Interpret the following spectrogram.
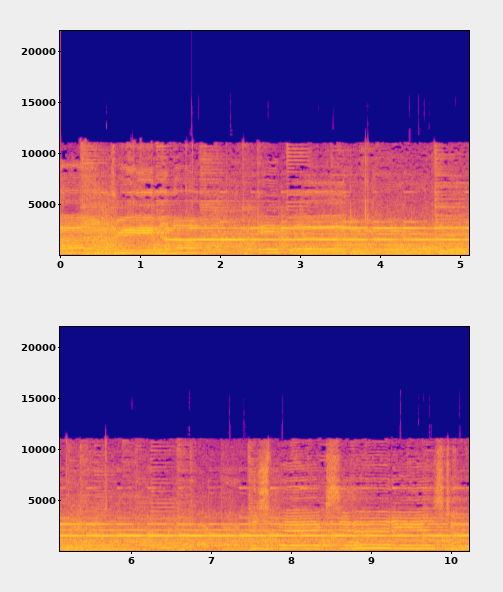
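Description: Amplified live acoustic folk music: an instrumental passage between sung lines, with sustained notes shifting in the low-middle range and one steady high tone held through most of it.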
